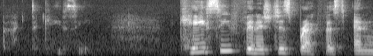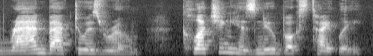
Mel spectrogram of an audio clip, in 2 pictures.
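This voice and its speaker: A woman reading a novel aloud in a slow, measured storytelling manner, with casual asides between chapters. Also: mid-range voice, animated, sharp tone. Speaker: reader of a novel.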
